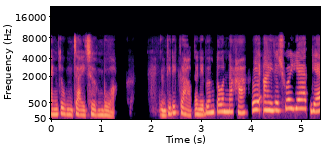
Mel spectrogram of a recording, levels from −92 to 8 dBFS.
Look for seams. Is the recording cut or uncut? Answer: cut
